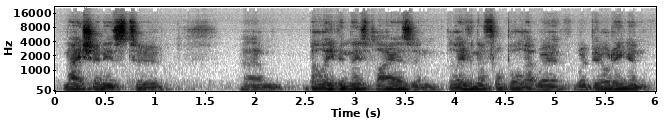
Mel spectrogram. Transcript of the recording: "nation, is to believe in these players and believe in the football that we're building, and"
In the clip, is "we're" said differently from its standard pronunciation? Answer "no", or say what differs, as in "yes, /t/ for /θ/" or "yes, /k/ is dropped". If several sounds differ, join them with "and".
no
